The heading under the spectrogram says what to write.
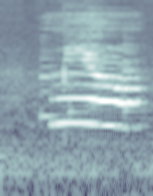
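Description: A single drawn-out kitten meow lasting about a second, clear and tonal with a steady, slightly wavering pitch, sounding on its own with no talking.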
